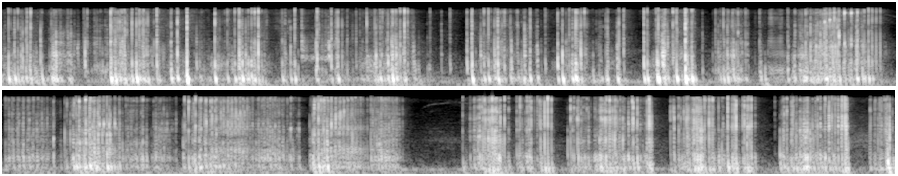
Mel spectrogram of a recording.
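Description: Long nails scratch and tap across the pearl and rhinestone decorations of a clear plastic phone case mounted on a tripod. The sound is a dense run of bright, dry scratches and quick clicky taps in uneven bursts, with a brief near-silent pause shortly before the end.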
